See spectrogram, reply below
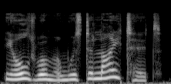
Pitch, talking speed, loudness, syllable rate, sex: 235 Hz, 175 wpm, -15 LUFS, 5.7 syllables/s, female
